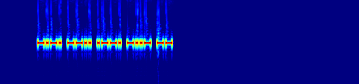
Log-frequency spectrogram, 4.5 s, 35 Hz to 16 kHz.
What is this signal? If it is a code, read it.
Morse code, heard as a keyed tone, about 44 wpm, 690 Hz. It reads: CZPXM
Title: Code Groups - 5 Letters - 45wpm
